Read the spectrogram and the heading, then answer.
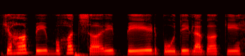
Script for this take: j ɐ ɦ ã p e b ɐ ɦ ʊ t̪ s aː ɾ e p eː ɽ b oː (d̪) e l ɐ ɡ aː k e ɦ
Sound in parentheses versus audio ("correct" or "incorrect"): correct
